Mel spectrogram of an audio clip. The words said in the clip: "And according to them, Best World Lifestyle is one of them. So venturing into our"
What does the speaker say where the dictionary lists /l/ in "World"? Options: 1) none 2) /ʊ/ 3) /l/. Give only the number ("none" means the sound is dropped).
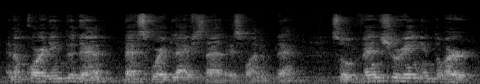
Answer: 1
